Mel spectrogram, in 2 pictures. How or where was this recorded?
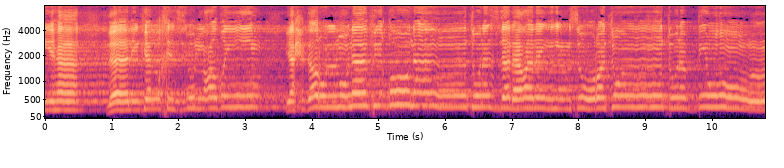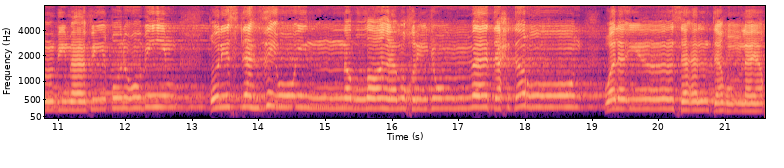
large echoing room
